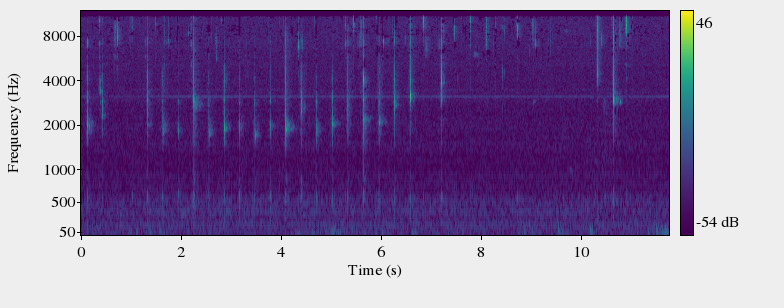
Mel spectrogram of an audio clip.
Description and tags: water dripping drop / gotas agua
drip, drop, liquid, splash, water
